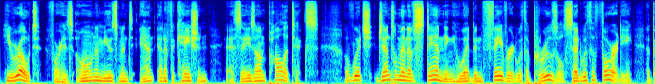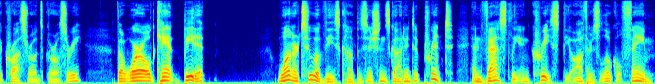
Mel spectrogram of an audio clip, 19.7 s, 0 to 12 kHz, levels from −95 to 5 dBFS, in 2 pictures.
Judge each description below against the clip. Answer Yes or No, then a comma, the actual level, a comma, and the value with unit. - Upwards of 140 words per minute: Yes, average, 160 wpm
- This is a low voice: Yes, low, 120 Hz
